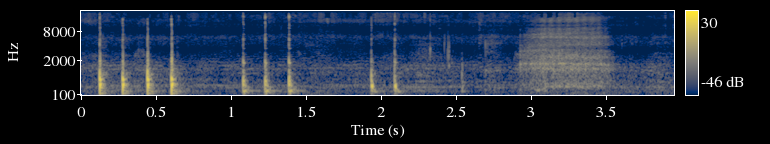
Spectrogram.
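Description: Knuckles rap on an empty part of a wooden beehive body with frames during a hive inspection. Nine sharp, hollow knocks come in quick groups, each with a short ringing tone around 570 Hz over faint bee buzzing, followed by a brief breathy hiss. The ringing marks that part of the hive as empty.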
